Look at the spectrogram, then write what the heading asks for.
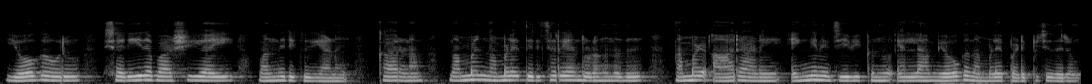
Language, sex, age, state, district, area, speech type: Malayalam, female, 30-45, Kerala, Kannur, rural, spontaneous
